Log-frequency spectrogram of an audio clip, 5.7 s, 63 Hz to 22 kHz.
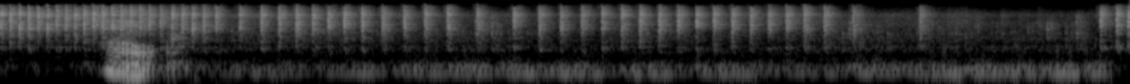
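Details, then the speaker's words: Cube Hybrid e-bike, over 3,000 miles: quick, light, even ticking about seven per second from near the motor while pedalling. Only the freehub ratchet is heard when coasting. Chain is dirty; source not yet found. "Can you hear that ticking? Tick, tick. But that sounds as though it's coming from the bike."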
